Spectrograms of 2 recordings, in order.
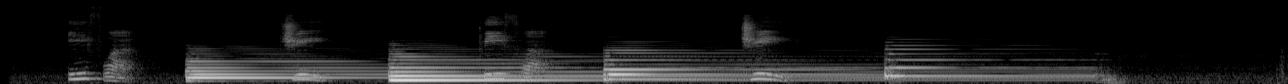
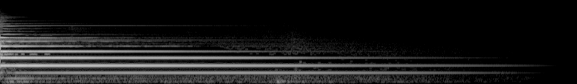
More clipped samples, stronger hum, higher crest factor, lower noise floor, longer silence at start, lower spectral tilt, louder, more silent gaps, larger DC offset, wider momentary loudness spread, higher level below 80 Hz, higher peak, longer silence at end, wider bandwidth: neither; neither; about the same, 18 dB vs 20 dB; second, -60 dBFS vs -68 dBFS; first, 0.7 s vs 0 s; first, -8.5 dB/octave vs -1.5 dB/octave; about the same, -20 LUFS vs -18 LUFS; neither; neither; about the same, 23 LU vs 23 LU; first, -64 dBFS vs -72 dBFS; second, -4 dBFS vs 0 dBFS; first, 1.7 s vs 1.55 s; second, 7.8 kHz vs 10 kHz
